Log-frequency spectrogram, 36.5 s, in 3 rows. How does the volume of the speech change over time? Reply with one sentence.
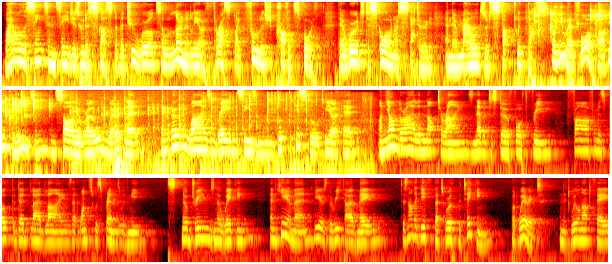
The loudness of the speech goes down.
